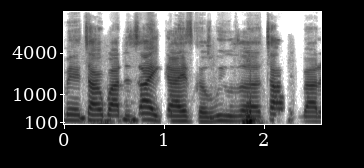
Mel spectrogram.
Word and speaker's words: zeitgeist: We wanted John to come in and talk about the zeitgeist because we was talking about it, John. Yeah, I believe it's pronounced Zeitgeist, but it really don't matter how you say it.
